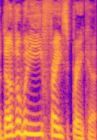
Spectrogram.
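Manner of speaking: put-on, high, rural old farm-lady accent. Retelling a show, quoting an old lady on a farm, imitating an old lady's accent. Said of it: "great attempt at the accent".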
